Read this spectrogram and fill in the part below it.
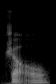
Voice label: "zhou3", pinyin

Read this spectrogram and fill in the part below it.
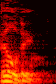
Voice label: building male; task acknowledge; command-conquer

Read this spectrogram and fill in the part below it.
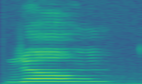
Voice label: "reng1", pinyin

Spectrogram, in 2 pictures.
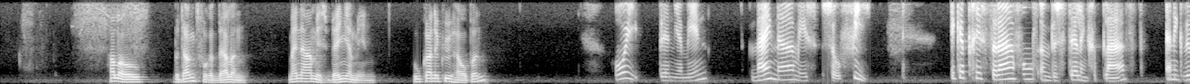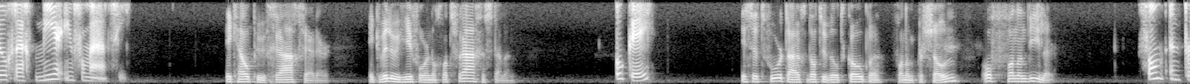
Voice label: dutch duo, mono, speech

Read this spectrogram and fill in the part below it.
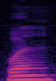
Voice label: "wen1", pinyin

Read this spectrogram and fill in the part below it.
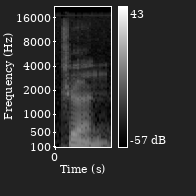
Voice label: "zhen4", pinyin

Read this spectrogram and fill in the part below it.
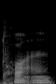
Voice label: "tuan3", pinyin

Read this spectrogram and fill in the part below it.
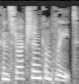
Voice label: construction complete girl; task complete; command-conquer

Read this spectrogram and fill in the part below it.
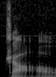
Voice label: "zhao3", pinyin

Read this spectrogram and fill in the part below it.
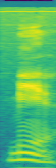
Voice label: "mie4", pinyin

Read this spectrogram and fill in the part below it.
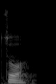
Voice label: "zuo0", pinyin

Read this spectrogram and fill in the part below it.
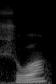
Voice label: "shuo2", pinyin

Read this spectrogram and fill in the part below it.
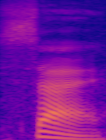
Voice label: "sai4", pinyin

